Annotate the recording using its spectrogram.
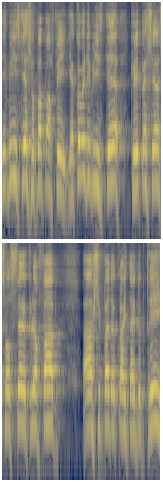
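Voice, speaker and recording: This man's voice sits high in pitch with fairly even intonation, while his loudness swings widely. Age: 60s. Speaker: preacher. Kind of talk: sermon. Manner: halting.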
